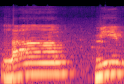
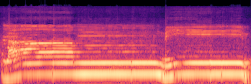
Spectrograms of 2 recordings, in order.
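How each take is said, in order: First: The m is said plainly without a nasal hum. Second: The m is held with a light nasal hum. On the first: The speaker calls it wrong. "এভাবে না বলে" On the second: The speaker calls it right. "একটু হালকা করে আমরা গুণনা করবো"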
